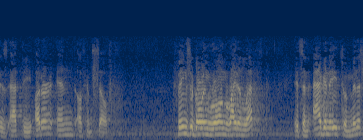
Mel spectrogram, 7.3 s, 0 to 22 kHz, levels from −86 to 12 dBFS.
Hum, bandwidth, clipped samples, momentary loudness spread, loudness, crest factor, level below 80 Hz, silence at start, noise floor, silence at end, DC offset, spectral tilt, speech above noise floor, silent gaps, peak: none; 7.6 kHz; under 0.1%; 13 LU; -25 LUFS; 14 dB; -64 dBFS; 0 s; -51 dBFS; 0 s; under 0.1%; -7.5 dB/octave; 26 dB; none; -12 dBFS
